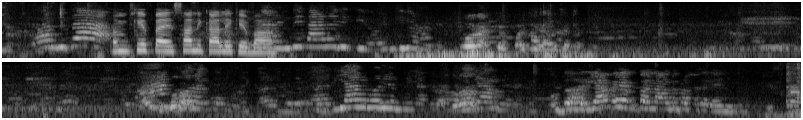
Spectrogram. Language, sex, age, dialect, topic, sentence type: Bhojpuri, female, 18-24, Western, banking, question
